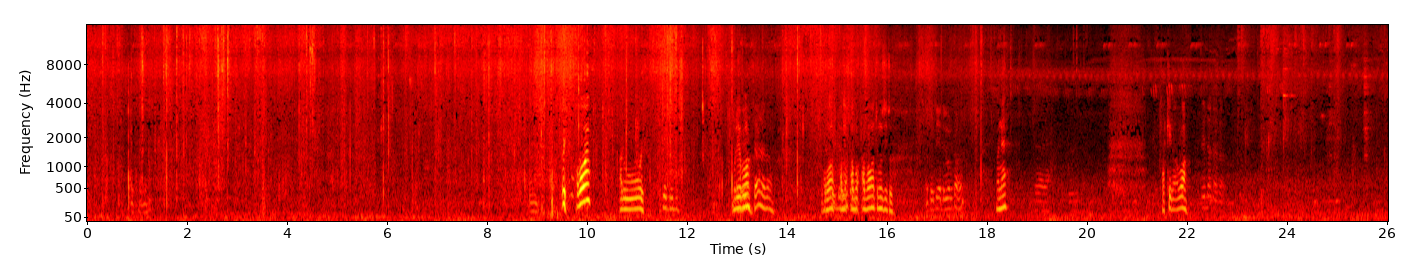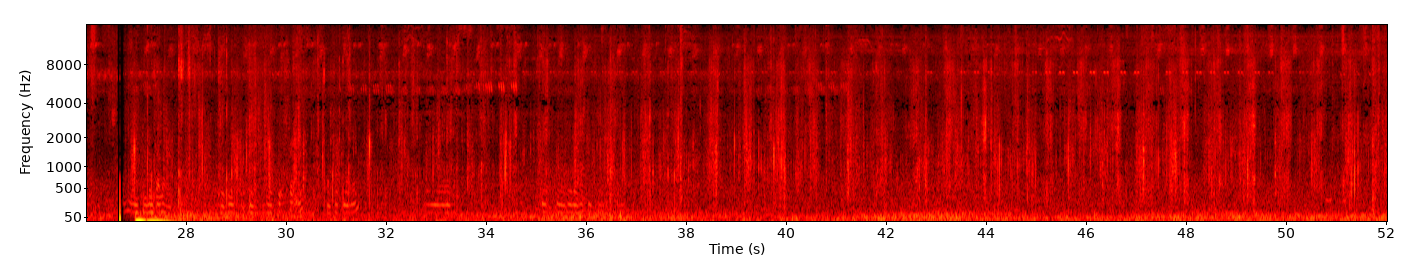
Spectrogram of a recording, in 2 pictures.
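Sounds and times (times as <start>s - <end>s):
footsteps through tall grass: 0.0s - 18.3s, 26.0s - 52.0s
high insect tone: 0.0s - 52.0s.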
